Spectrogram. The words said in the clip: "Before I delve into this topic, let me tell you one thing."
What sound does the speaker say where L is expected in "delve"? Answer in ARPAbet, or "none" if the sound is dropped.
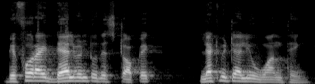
L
